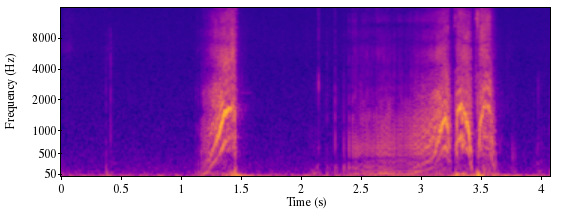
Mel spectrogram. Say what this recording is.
Moving the zipper up and down on a North Face jacket.
aip09, jacket, stanford-university, zipper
